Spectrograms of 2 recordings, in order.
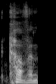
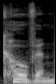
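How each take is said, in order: First: The word rhymes with oven. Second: The first vowel differs from the vowel in oven. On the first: It is the usual way to say the word. "Coven sounds like oven" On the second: It avoids sounding like the word oven. "he pronounces it Coven because he doesn't like that Coven sounds like oven"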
